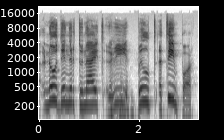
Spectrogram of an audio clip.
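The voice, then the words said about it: Impression with put-on Italian accent. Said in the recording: “What a good impression of Michael Eisner ... he sounded like Italian”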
